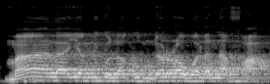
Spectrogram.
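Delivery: high, loud chanted Arabic; Quranic recitation. Acted. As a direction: recite the verse in full voice. Quran recitation within sermon. (tilawah ayat dengan lantang)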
